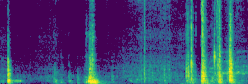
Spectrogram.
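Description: Clicks and a sharp knock from a car's plastic interior trim being handled around the centre console, the loudest knock about a second in, with a few faint ticks near the end.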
